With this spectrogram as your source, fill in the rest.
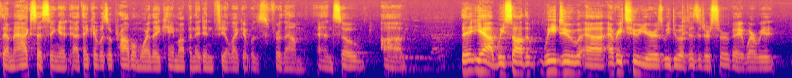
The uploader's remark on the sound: It was recorded on February 4, 2017 before a live audience at New York's 92nd Street Y. Part of the City of Tomorrow: Real Estate, Architecture & Design Summit presented by 92Y and Hundred Stories.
